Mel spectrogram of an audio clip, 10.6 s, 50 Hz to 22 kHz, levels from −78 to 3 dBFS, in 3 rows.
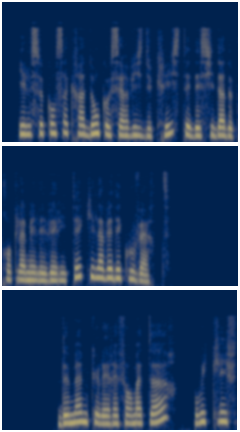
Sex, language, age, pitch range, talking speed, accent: female, French, 40-59, 175-225 Hz, 130 wpm, French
